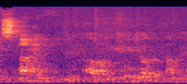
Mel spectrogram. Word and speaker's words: Stein: Even though he pronounces his name Steen and I pronounce my name Stein, we do have a common ancestor with a mutation somewhere.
